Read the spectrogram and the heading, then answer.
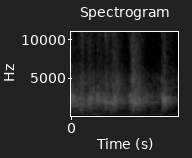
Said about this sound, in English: I only got half the room clapping.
